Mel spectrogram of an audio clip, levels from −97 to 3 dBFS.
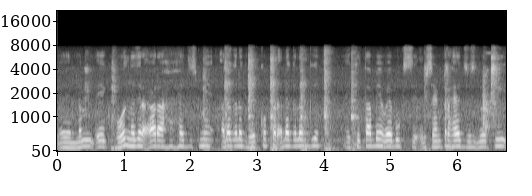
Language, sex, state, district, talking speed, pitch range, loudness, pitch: Hindi, male, Rajasthan, Bikaner, 205 wpm, 160-185 Hz, -15 LUFS, 175 Hz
